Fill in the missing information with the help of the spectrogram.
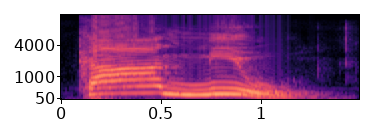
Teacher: A última sílaba é a tônica, termina com IL e ela é uma oxítona.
